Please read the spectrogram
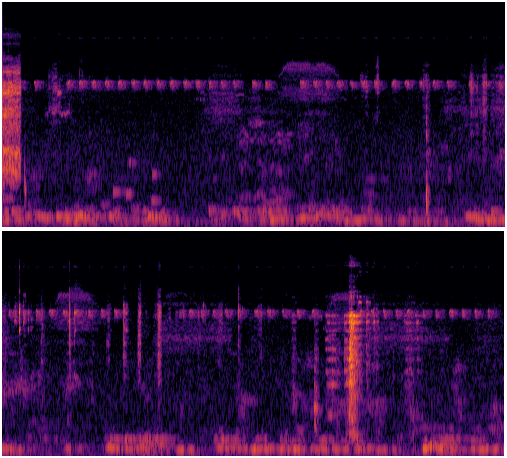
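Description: A cricket chirping with a high, thin note in rapid, evenly spaced pulses that pause now and then. Light clicks and knocks fall here and there, with one sharp knock near the end.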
